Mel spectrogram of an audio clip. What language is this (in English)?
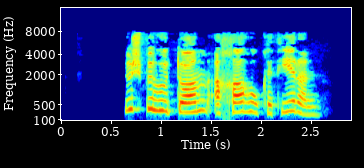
Arabic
